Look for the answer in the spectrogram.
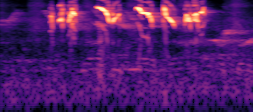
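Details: Mountain white-eye in song-training audio, singing energetically in four quick bursts of high, squeaky twitters, each made of several rapid chirps. A faint lower whistle ends the passage over a quiet background.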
